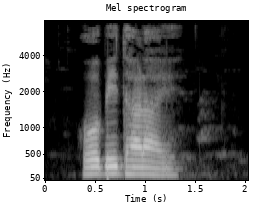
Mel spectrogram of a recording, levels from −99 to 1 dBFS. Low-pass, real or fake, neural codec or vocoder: 7.2 kHz; real; none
